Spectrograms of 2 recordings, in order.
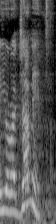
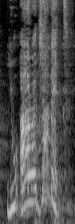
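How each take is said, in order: First: Said in the usual way. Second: "are" drawn out and pitched high; stress on ARE. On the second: Real, not acted. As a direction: repeat it slowly, leaning hard on "are". Insistent repeat of the insult.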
